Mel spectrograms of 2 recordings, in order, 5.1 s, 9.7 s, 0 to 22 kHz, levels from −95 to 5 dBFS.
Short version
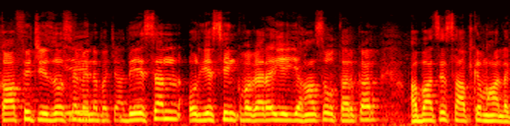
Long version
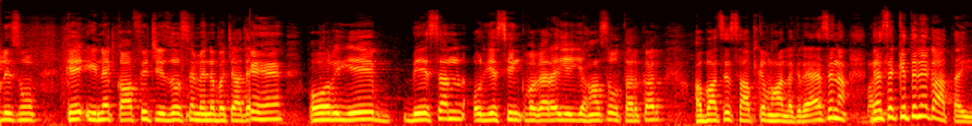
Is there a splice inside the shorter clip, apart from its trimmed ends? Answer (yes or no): yes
